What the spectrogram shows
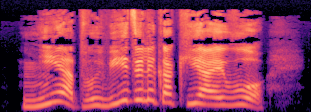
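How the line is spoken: Excited shout. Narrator (Russian): кричал Тим

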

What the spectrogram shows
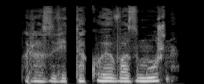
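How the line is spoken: Horrified hoarse wheeze. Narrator (Russian): Просипела, в который раз ужаснувшись немыслимому коварству и вероломству темного близнеца

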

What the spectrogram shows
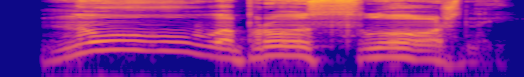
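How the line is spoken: Drawling. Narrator (Russian): протянул Мордекай

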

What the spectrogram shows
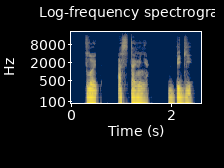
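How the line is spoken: Stammering speech. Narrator (Russian): произнесла Ажье, запинаясь

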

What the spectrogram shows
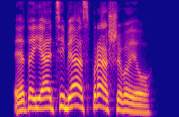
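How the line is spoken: Loud man. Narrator (Russian): громко сказал муж

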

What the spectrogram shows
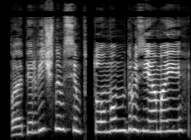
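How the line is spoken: Cheerful announcement. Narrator (Russian): весело объявлял он

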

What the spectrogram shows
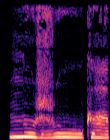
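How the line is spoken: Groaning. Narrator (Russian): простонал он, как всегда

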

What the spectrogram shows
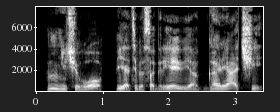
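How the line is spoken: Chuckling. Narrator (Russian): хохотнул он

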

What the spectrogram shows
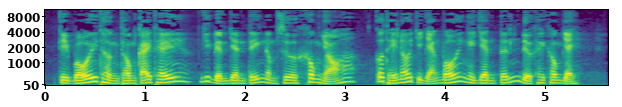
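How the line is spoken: Smiling question. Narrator (Vietnamese): Hàn Lập mỉm cười hỏi ngược lại

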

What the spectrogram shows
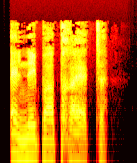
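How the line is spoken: Heavy voice. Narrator (French): souligna Thorne d'une voix lourde

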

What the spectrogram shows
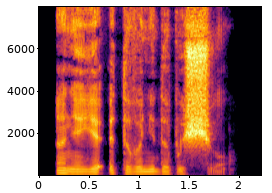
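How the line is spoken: Gentle but firm. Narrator (Russian): мягко, но твердо прервал ее Мышкин

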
